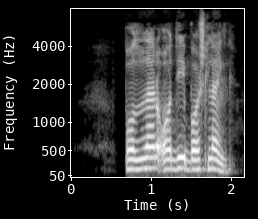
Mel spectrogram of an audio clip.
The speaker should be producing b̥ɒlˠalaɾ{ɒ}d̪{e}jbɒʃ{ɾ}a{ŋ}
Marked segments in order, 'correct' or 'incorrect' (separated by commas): correct, incorrect, incorrect, correct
